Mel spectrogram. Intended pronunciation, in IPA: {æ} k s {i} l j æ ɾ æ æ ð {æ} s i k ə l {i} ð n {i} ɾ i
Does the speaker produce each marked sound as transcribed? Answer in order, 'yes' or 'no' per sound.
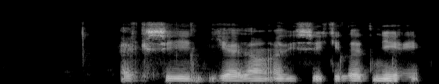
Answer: yes, yes, no, no, yes

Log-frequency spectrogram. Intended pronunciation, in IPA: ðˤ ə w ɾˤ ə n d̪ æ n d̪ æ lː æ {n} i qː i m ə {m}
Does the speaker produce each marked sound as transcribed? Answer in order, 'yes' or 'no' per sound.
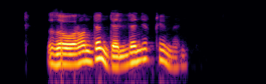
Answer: yes, no

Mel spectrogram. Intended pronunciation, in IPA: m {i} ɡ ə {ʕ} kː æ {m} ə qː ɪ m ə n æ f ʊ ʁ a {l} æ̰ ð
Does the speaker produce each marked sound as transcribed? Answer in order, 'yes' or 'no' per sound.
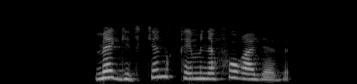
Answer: no, no, no, yes

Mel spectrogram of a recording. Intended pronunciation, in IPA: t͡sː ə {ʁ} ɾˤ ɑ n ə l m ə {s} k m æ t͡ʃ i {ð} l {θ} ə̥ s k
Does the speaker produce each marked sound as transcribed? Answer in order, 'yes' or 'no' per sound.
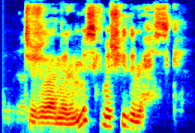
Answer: no, yes, yes, no

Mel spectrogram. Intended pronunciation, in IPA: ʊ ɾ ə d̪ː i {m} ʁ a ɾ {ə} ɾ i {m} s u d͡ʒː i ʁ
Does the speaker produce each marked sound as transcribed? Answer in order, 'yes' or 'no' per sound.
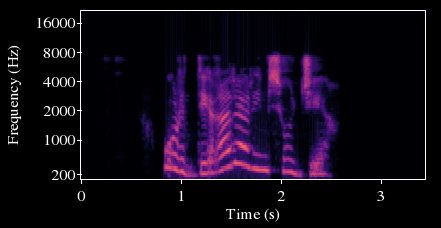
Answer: no, no, yes

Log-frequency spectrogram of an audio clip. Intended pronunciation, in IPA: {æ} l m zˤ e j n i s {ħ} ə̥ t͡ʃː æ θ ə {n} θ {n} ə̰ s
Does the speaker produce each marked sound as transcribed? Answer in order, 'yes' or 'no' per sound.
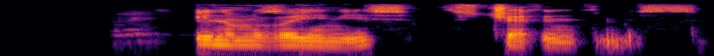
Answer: no, no, yes, no

